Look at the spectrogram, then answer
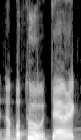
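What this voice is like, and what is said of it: Vaguely Spanish-sounding put-on accent. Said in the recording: “Why do I have an accent? ... I don't know what that accent was. ... It was like a Spanish.”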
